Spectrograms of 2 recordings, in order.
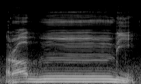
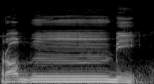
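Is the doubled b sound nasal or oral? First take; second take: nasal; nasal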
